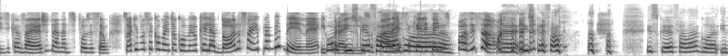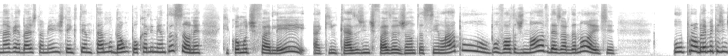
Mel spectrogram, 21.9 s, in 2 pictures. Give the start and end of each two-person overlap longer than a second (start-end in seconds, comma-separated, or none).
4.9-6.8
